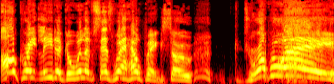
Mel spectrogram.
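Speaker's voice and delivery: very high, loud call, drawn out and stretching away. Calling over to Pizza Pete in character during the fight: in-character yell. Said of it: "I yell over to Pizza Pete".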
